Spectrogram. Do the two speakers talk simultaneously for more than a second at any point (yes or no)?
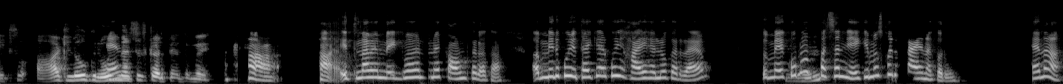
no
